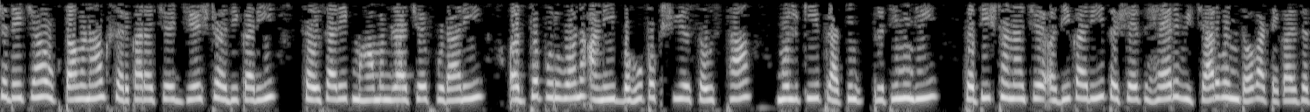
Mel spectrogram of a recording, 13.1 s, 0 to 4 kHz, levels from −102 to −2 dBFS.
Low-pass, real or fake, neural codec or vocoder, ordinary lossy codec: 3.6 kHz; real; none; none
